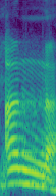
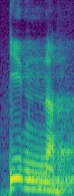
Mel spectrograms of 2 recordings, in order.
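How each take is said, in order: First: The word begins with an a vowel. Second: The word begins with an i vowel.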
